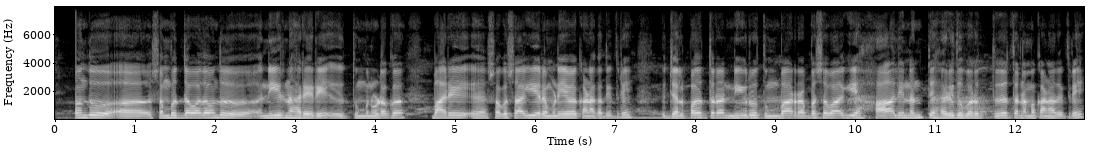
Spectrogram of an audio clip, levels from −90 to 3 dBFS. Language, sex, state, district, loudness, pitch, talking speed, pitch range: Kannada, male, Karnataka, Bijapur, -16 LUFS, 145 Hz, 105 wpm, 135-160 Hz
